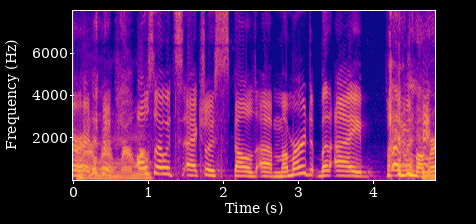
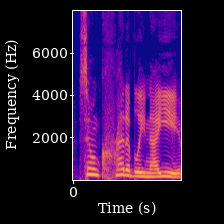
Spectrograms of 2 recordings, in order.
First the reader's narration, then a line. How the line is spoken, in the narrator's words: Ultron murmured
